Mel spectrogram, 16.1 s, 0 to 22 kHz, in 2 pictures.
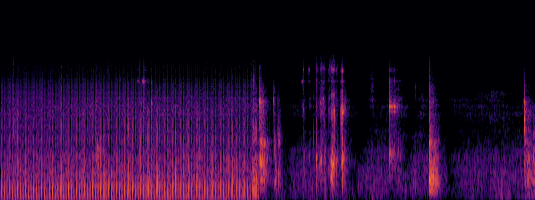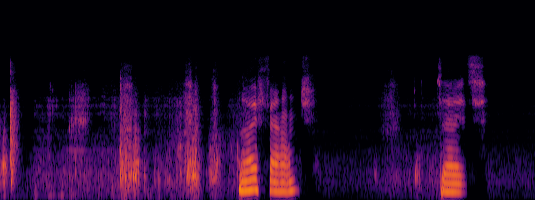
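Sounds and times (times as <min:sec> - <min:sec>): loud steady rushing noise: 0:00.0 - 0:03.9.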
